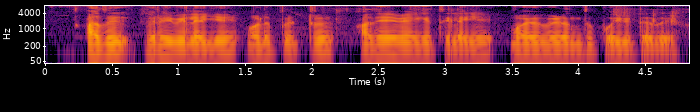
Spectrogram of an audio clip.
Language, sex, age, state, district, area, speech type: Tamil, male, 18-30, Tamil Nadu, Madurai, rural, read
